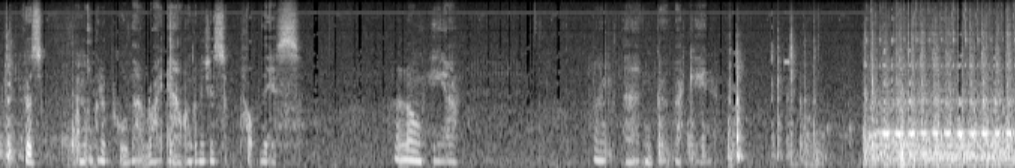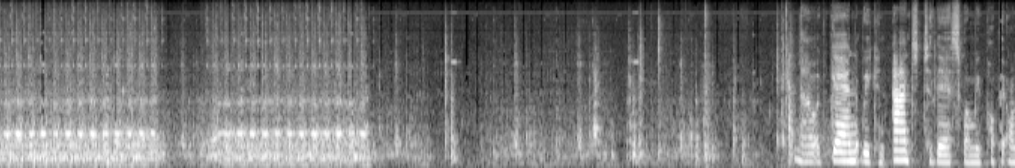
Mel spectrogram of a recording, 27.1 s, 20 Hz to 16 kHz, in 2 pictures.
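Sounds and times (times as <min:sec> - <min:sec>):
sewing machine stitching: 0:11.5 - 0:23.0.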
